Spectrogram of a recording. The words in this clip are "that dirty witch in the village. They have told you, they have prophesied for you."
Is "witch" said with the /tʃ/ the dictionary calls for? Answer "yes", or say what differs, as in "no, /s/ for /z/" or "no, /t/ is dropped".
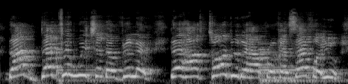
yes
